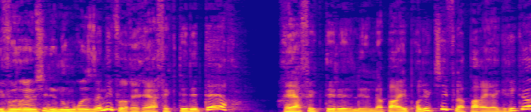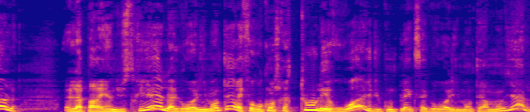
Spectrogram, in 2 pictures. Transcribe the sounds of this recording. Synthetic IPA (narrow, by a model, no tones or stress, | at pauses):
ilfod̪ʁɛosid̪ənɔ̃bʁøzːaneilfod̪ʁɛʁeafɛkt̪ed̪et̪ɛːʁː | eafɛk̚t̪elelelapaʁɛjpχɔd̪yk̚t̪iflapaʁɛjaɡʁikɔlː | apaʁɛjɛ̃d̪yst̪χijɛlːaɡʁoalimɑ̃t̪ɛʁilfoʁəkɔ̃st̪χɥiʁt̪uleʁwaʒd̪ykɔ̃plɛksaɡʁoalimɑ̃t̪ɛʁmɔ̃d̪jal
